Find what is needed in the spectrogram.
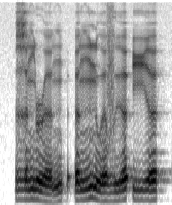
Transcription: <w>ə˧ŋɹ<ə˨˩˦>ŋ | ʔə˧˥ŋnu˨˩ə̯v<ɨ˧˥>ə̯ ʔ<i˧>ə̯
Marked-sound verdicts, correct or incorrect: incorrect: ɣ, correct, correct, correct

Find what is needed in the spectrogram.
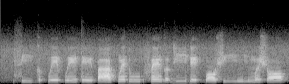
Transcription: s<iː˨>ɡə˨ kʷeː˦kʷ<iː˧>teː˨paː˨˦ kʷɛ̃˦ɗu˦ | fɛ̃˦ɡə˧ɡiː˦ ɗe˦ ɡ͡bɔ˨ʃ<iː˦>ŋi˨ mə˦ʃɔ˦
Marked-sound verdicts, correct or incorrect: correct, incorrect: eː˧, incorrect: iː˨

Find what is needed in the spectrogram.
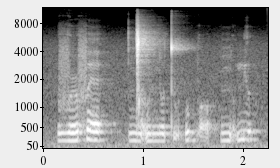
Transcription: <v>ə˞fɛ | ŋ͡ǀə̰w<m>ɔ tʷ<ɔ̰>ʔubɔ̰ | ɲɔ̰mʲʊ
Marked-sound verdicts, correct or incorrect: correct, incorrect: ɲ, incorrect: ə̰

